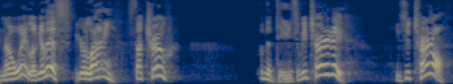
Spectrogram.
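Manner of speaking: high, loud, fervent rebuttal; preacher scolding the heretics; indignant preaching. Acted. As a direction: shoot down the false claim with fire.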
